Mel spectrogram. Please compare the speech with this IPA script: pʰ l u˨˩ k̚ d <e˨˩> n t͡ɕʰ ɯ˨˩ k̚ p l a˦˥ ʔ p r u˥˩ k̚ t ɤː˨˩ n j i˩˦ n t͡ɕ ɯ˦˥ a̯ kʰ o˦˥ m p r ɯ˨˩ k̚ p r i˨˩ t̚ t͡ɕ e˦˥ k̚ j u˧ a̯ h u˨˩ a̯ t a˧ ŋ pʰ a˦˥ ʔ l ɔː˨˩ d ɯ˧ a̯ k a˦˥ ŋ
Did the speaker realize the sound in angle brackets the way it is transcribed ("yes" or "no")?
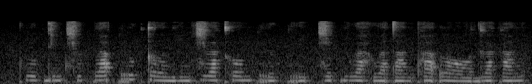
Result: no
